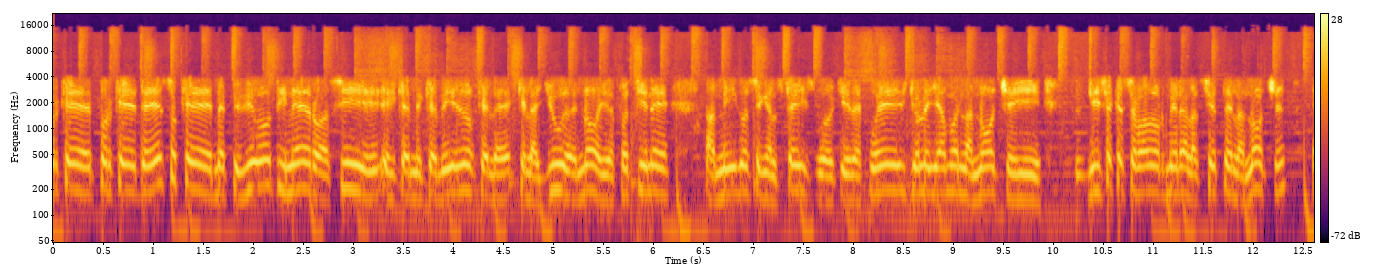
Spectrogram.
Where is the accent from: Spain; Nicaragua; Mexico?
Nicaragua; También soy de Nicaragua.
